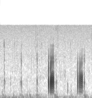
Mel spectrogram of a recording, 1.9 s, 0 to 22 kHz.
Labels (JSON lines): {"label": "biophony", "recorder": "SoundTrap 300"}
